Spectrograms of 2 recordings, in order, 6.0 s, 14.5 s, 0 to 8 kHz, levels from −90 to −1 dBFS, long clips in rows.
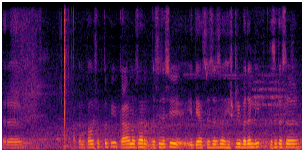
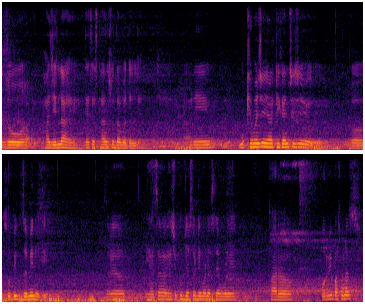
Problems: constant background noise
